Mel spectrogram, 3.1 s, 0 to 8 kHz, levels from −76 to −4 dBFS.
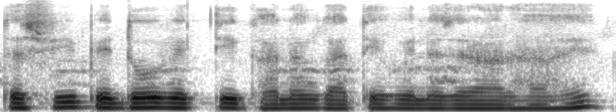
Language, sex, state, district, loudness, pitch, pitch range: Hindi, male, Arunachal Pradesh, Lower Dibang Valley, -16 LUFS, 120 Hz, 110-125 Hz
